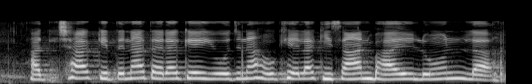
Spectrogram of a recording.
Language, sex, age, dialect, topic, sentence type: Magahi, female, 36-40, Western, agriculture, question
